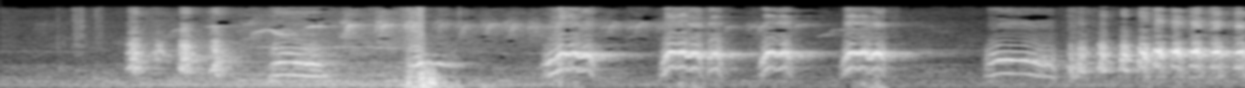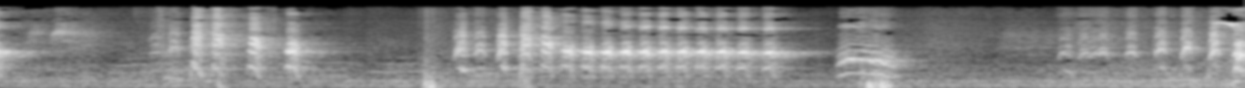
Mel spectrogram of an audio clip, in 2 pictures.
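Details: White-crested laughingthrush singing energetically to prompt other birds: varied squawking chatter, sharp clicks, curved whistled notes and several fast buzzy rattles follow one another in irregular bursts.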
